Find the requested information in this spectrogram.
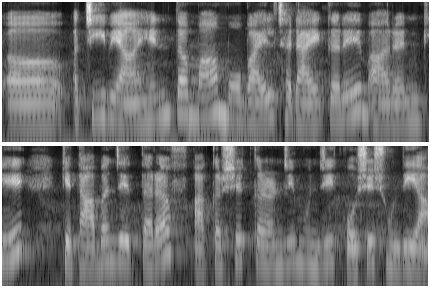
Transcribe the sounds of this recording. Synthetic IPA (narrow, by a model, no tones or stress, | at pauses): ɐt͡ɕiʋijãaːɦɪnɪ̆t̪ɐmãmoːbaːɪlt͡ɕʰɐɗaːekɐɾeɓaːɾənɪ̆kʰeː | kɪt̪aːbənɪ̆d͡ʑeːt̪ɐɾəf | aːkəɾʃɪt̪kɐɾəɽ̃d͡ʑiːmʊ̃ɦɪ̃ɲd͡ʑikoːʃɪʃɦũːn̆d̪iaː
